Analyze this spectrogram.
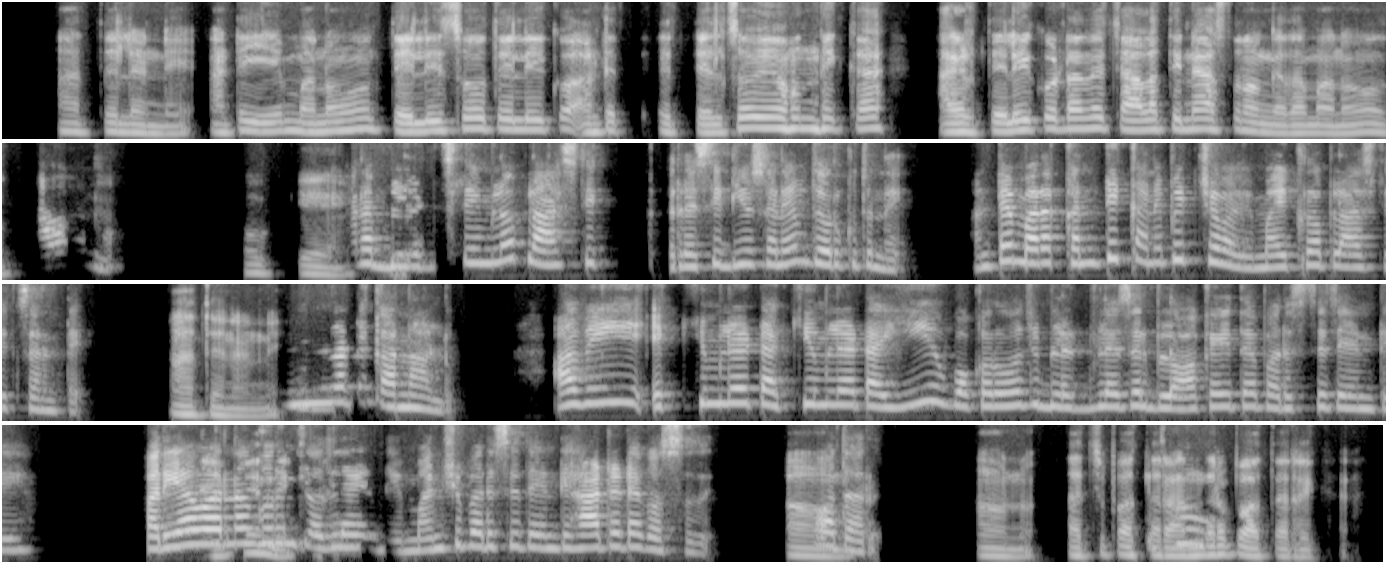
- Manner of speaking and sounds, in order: chuckle; in English: "బ్లడ్ స్ట్రీమ్‌లో"; in English: "రెసిడ్యూస్"; in English: "మైక్రోప్లాస్టిక్స్"; in English: "అక్యుములేట్, అక్యుములేట్"; in English: "బ్లడ్ వెసెల్ బ్లాక్"; chuckle; in English: "హార్ట్ అటాక్"
- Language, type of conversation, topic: Telugu, podcast, పర్యావరణ రక్షణలో సాధారణ వ్యక్తి ఏమేం చేయాలి?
